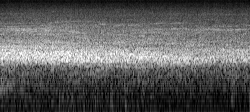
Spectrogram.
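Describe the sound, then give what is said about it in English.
A large audience applauds the Christchurch Orchestra, a dense, steady wash of clapping that holds at a fairly loud level for the full five seconds with no voices over it. “Please, a round of applause for the Christchurch Orchestra.”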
